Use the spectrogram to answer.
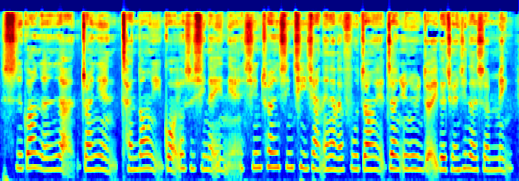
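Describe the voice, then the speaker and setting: A woman tells a traditional folk tale with a high voice. Her delivery is measured and deliberate. She takes her time over each line. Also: steady tone, darkish tone. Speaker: storyteller.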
